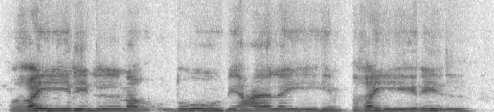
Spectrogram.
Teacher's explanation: the ra is not strong. It becomes empty mouth. We say muraqqaqa with tarqiq.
